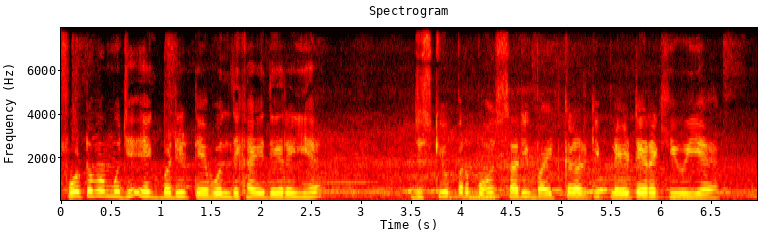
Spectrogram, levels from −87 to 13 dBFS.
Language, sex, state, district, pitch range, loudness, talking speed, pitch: Hindi, male, Rajasthan, Jaipur, 185-205 Hz, -15 LUFS, 180 wpm, 190 Hz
